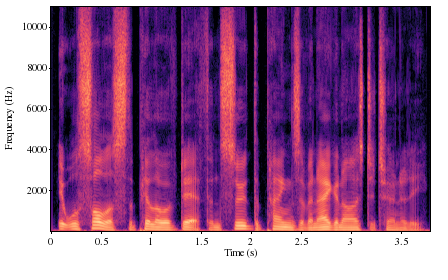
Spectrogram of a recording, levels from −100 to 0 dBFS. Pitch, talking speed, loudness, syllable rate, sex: 105 Hz, 235 wpm, -17 LUFS, 6.9 syllables/s, male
